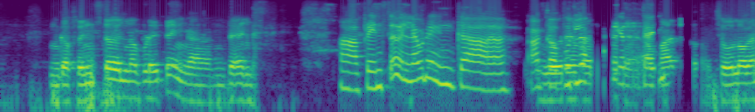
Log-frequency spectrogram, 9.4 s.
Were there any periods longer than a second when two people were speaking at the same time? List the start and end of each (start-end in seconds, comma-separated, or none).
6.9-8.3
